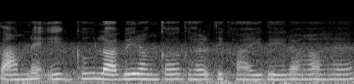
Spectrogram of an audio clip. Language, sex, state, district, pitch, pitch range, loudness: Hindi, female, Uttar Pradesh, Muzaffarnagar, 235 Hz, 225-240 Hz, -16 LUFS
